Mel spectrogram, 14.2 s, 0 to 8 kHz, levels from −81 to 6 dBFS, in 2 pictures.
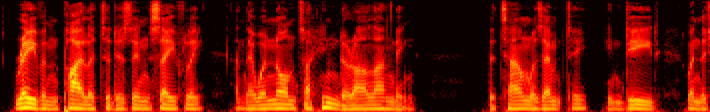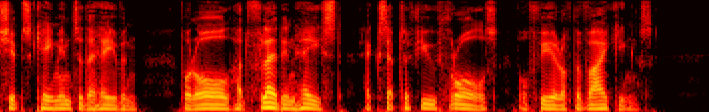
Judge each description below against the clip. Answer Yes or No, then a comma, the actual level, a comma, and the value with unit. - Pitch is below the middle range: Yes, low, 100 Hz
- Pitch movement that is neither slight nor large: No, narrow, 2.2 semitones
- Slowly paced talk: No, average, 170 wpm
